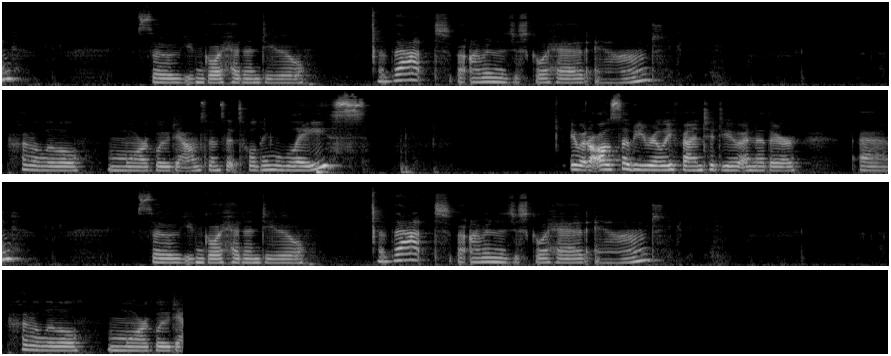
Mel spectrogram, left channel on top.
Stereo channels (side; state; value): right; drops out; at 10.7 s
